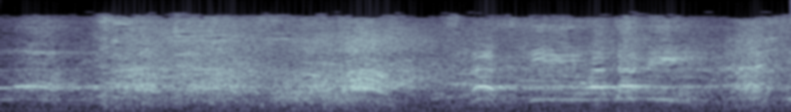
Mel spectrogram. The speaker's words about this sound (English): Hassan Nasrallah interacting with the huge crowd cramming the streets where the protest was staged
